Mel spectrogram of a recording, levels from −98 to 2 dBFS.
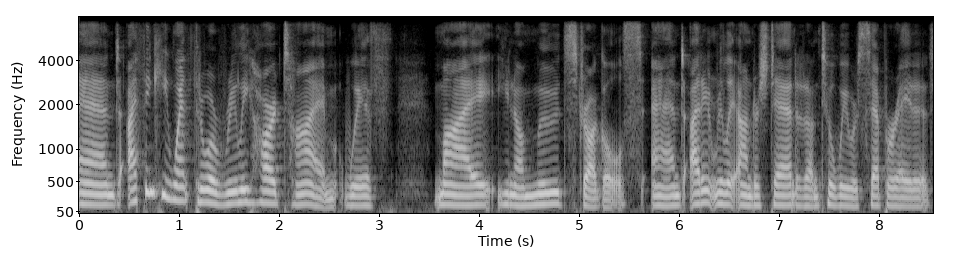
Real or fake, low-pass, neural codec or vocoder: real; 7.2 kHz; none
